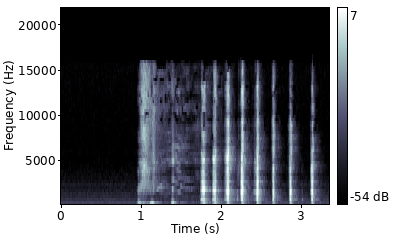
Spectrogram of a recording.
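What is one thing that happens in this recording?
A man laughs heartily into a close microphone.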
